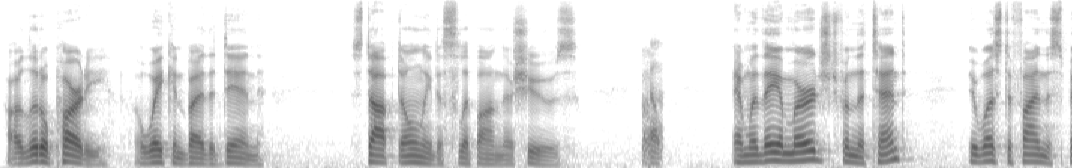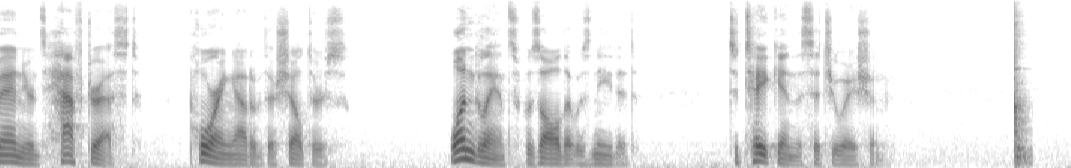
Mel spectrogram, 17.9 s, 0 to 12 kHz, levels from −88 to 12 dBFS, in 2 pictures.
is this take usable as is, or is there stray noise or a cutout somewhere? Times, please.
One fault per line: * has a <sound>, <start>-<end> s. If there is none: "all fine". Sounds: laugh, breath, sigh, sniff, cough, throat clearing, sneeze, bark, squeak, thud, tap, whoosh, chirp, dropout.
* has a laugh, 5.3-5.5 s
* has a tap, 17.4-17.5 s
